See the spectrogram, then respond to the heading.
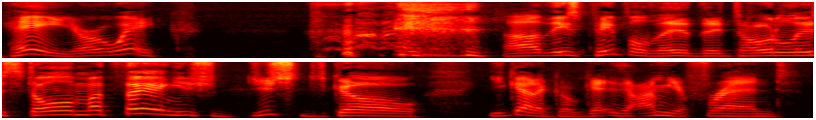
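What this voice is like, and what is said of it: Poor cartoon character voice impression. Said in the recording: “That's a terrible Xanatos impression. ... I sound like Barney from The Simpsons.”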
